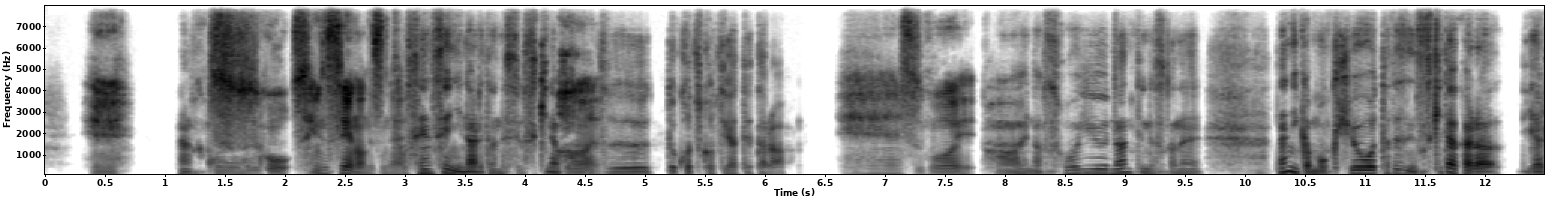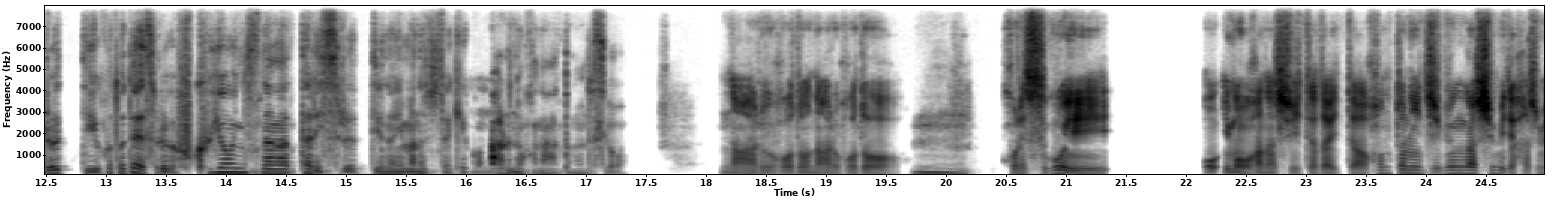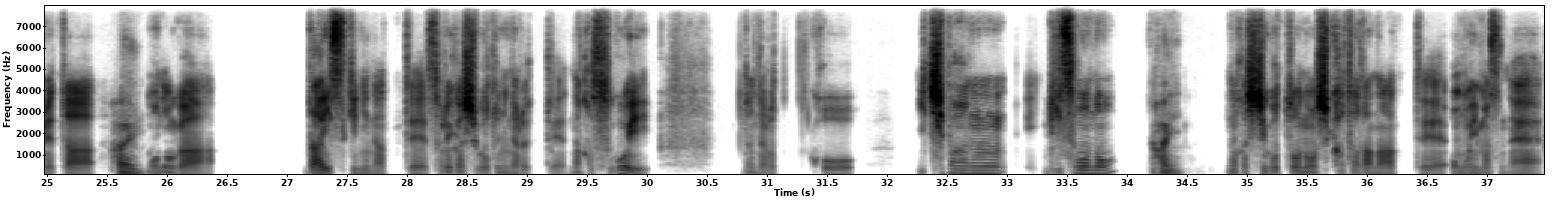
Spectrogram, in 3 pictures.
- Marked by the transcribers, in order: none
- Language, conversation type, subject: Japanese, podcast, 好きなことを仕事にするコツはありますか？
